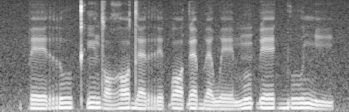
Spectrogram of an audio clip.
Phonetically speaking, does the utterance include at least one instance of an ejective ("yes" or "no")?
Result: yes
